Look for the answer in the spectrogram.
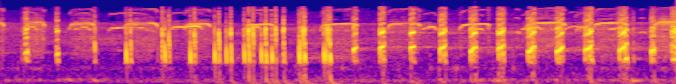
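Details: Lure call for swiftlets: quick, uneven run of scratchy clicking chirps, roughly three per second, overlaid by a thin high whistled twitter that drifts through the sequence.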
